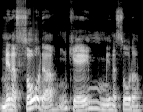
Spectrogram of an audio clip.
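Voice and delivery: hammed-up Minnesota accent with stretched vowels. Teasing a viewer from Minnesota, mock Minnesota accent. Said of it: "You guys say bag".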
